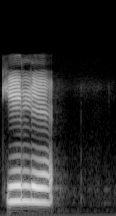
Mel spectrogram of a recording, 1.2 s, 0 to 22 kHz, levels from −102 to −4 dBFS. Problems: none marked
